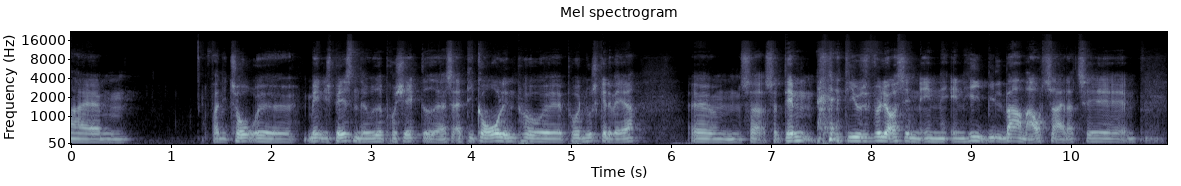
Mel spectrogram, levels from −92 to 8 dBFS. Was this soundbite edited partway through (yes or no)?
no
